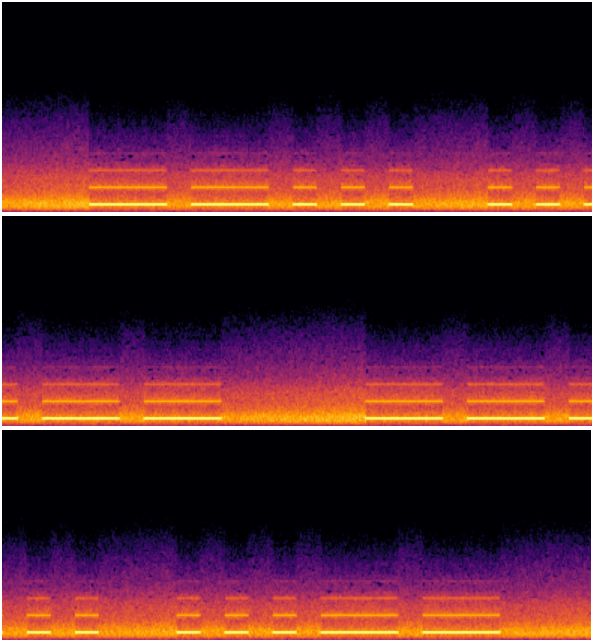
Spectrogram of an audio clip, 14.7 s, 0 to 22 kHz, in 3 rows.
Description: Morse code, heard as a keyed tone, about 6 wpm, 890 Hz, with radio static and a narrow filter. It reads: 73 73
